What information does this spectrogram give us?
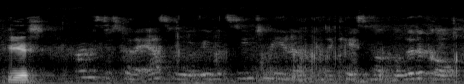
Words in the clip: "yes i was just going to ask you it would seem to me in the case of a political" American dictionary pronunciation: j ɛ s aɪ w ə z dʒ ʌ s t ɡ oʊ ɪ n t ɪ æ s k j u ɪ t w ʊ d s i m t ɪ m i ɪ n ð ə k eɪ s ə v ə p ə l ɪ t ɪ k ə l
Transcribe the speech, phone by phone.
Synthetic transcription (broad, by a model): j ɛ s aɪ w ə z dʒ ʌ s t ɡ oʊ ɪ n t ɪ æ s k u ɪ t w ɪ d s i m t ɪ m i ɪ n ð ə k eɪ s ə v ə p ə l ɪ t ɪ k l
